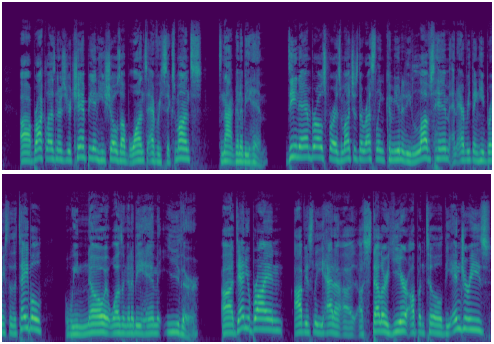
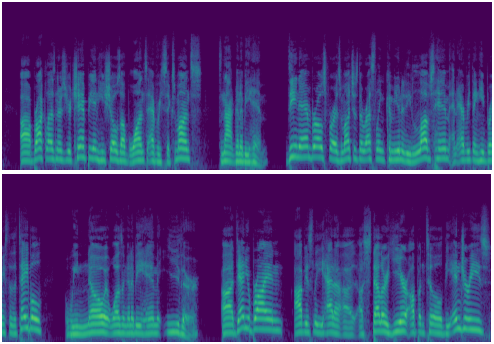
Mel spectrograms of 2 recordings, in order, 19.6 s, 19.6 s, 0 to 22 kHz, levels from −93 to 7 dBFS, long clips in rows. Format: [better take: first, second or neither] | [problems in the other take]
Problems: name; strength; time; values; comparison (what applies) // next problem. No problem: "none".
first | muffled; slightly; fading above 2.5 kHz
